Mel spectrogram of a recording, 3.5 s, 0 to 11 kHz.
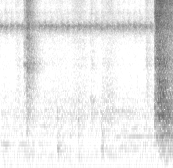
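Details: Farmed crickets at the Thanh Bình cricket farm at 8 pm: a steady, unbroken high-pitched ringing hum from many insects, with scattered soft knocks and a loud rushing burst of noise at the very end.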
